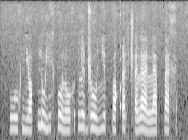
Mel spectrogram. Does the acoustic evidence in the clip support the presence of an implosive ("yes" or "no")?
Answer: no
